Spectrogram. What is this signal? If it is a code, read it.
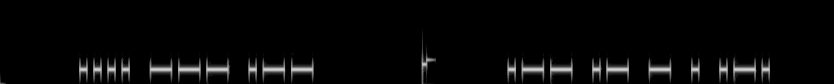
Morse code, heard as a keyed tone, about 17 wpm, 700 Hz. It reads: HOW WATER
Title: Sentences from Top 100 Words - New Word Drill - 17wpm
